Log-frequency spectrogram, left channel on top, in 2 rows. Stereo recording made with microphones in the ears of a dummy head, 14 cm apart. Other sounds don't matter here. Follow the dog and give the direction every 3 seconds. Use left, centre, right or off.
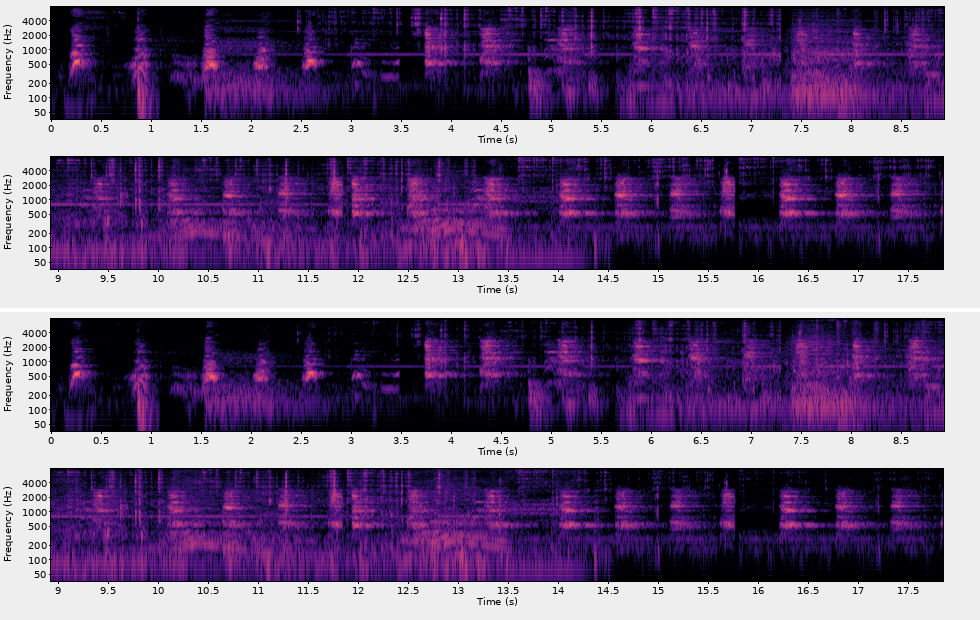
left, centre, right, centre, left, left.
